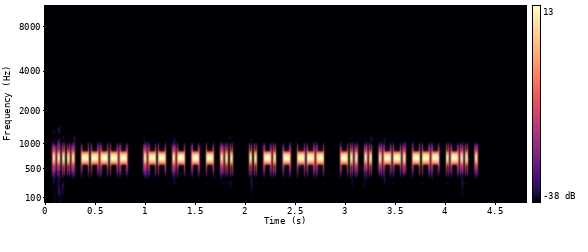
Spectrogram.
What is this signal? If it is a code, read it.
Morse code, heard as a keyed tone, about 64 wpm, 700 Hz. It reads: 50 WATTS INTO DIPOLE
